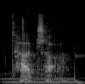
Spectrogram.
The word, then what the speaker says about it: Tatcha: Tata Tatcha.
